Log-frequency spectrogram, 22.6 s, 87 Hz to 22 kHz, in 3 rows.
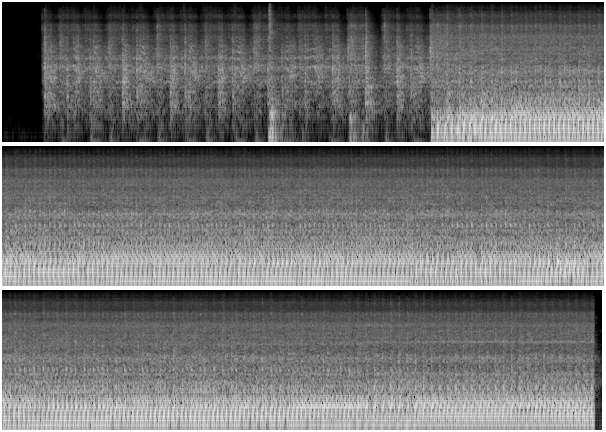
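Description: A Yamaha Virago 920 motorcycle with a 2-into-1 manifold and a Mikuni VM30 carburetor cranks briefly with choke on, then catches and settles into a loud, steady, close idle that runs uninterrupted to the end.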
